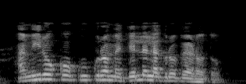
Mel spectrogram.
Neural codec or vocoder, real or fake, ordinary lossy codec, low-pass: none; real; AAC, 32 kbps; 7.2 kHz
